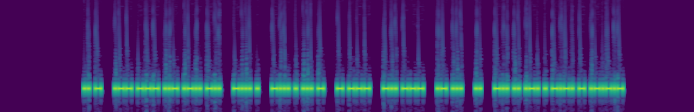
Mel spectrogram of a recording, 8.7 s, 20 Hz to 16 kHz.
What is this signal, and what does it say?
Morse code, heard as a keyed tone, about 46 wpm, 700 Hz. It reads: IT WOULD BE BEST TO DO AS I DIRECT.
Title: Sentences from Top 1000 Words - Review Part 2 - 50wpm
